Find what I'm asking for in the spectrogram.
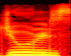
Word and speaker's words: Jools: Ça s'écrit J-O-O-L-S et ça se dit Jules.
